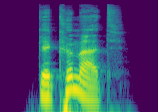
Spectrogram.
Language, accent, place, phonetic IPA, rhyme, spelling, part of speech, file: German, Germany, Berlin, [ɡəˈkʏmɐt], -ʏmɐt, gekümmert, verb, De-gekümmert.ogg
- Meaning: past participle of kümmern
